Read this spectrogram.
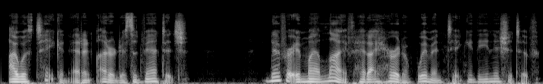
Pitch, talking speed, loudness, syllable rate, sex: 110 Hz, 210 wpm, -19 LUFS, 7.1 syllables/s, male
